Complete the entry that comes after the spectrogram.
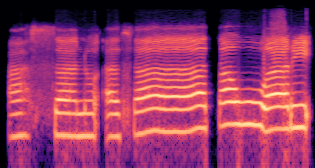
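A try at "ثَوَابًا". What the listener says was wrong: Bukan asatau. Dia bukan asatau. Kan titiknya satu Asasau. Ahsanu asasawari.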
